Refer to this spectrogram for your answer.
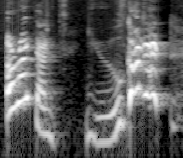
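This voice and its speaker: Woman putting on a high, cheeky little leprechaun. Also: a little slow, slightly rough, full character voice. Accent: Irish. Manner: leprechaun-like, high, excitable sing-song delivery. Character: small leprechaun-like Irish wish-granting trickster creature, cheeky.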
